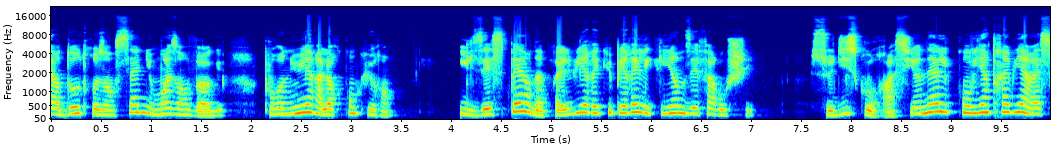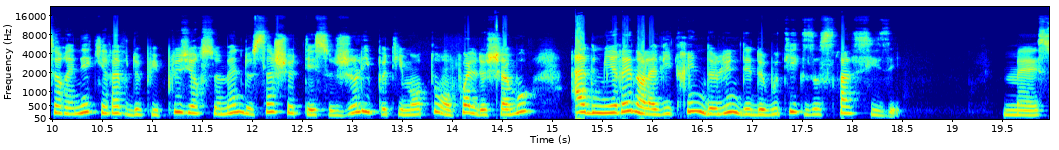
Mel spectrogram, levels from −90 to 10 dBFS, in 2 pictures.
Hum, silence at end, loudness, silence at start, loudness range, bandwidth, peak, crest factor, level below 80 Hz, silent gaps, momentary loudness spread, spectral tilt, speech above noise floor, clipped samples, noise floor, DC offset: none; 0 s; -18 LUFS; 0 s; 4 LU; 15.5 kHz; -4 dBFS; 14 dB; -62 dBFS; none; 11 LU; -3.5 dB/octave; 55 dB; under 0.1%; -73 dBFS; under 0.1%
